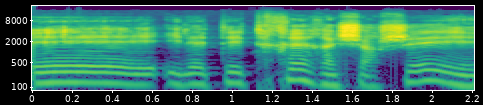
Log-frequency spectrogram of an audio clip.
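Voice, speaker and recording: A man's bright, sharp tone, fairly high in pitch. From Ireland. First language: English (speaking French). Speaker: missions representative preaching. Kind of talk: sermon. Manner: halting, many fillers.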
